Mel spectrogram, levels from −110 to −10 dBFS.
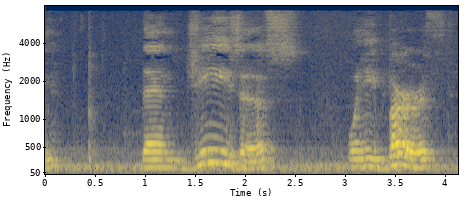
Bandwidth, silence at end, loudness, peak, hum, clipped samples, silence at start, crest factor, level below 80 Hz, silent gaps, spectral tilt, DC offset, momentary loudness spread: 7.6 kHz; 0 s; -23 LUFS; -2 dBFS; none; under 0.1%; 0 s; 22 dB; -54 dBFS; none; -6.5 dB/octave; under 0.1%; 21 LU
